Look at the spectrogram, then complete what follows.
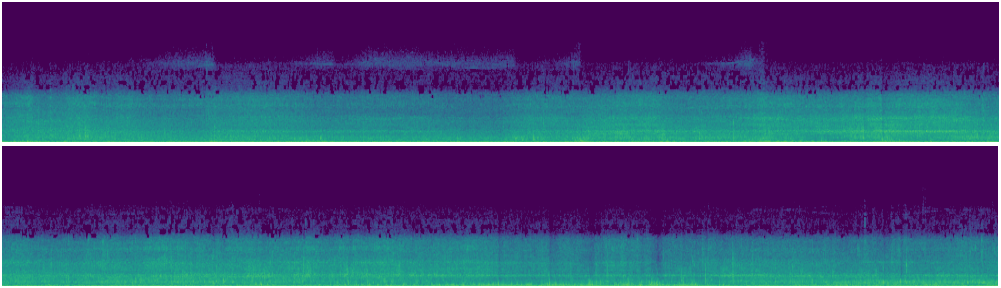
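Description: Steady wind buffeting on the microphone over the running noise of a car being driven, with no change in level.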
